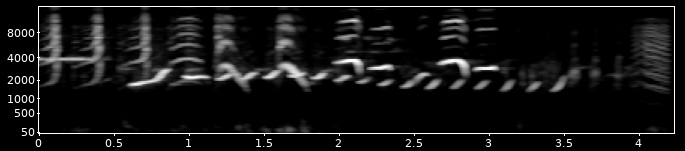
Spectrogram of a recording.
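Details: Caged Chinese hwamei, a big bird with a fully spread tail, delivering a dense run of rich whistled slurs and rising-falling notes, shifting into quick repeated short downward notes near the end.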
